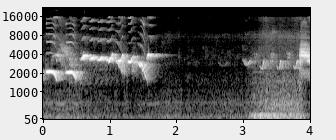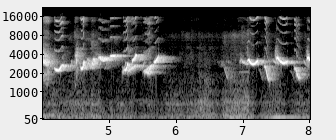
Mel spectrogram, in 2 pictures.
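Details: Lure song of a sooty-headed bulbul, meant to provoke quiet bulbuls into singing: bursts of quick, bubbly whistled notes with rising and falling slurs, broken by a short gap with a soft low rumble, then resuming in lively chattering phrases.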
